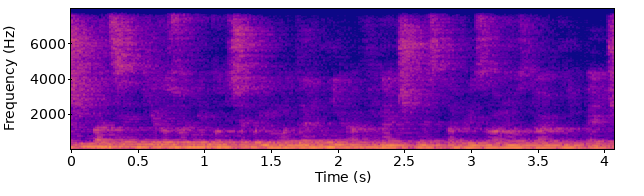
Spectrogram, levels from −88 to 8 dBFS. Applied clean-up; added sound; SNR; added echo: none; none; none; reverberation time 1.1 s.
